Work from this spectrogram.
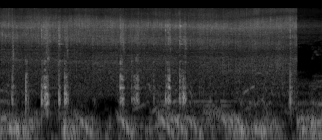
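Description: Onions and chillies frying and stirred in a pan, a steady close sizzle with repeated clinks and scrapes of a utensil against the pan, continuous until the final moment when it cuts off.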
